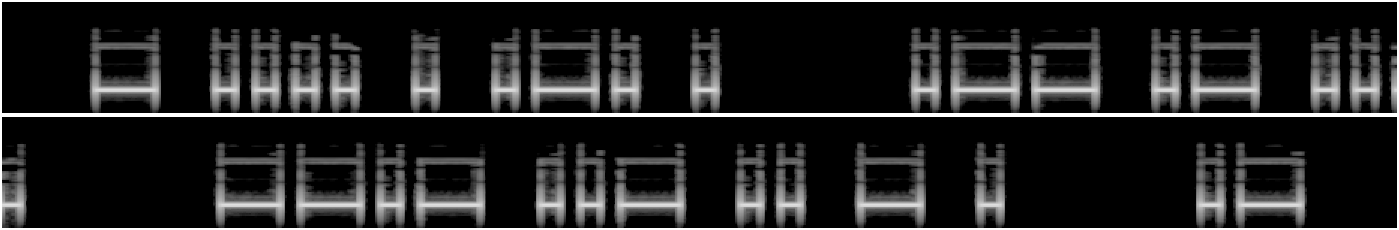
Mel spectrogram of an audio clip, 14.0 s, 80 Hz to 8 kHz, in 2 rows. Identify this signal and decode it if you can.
Morse code, heard as a keyed tone, about 12 wpm, 700 Hz. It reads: THERE WAS QUITE A
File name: Book One / 03-Chapter 3 - 12 WPM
